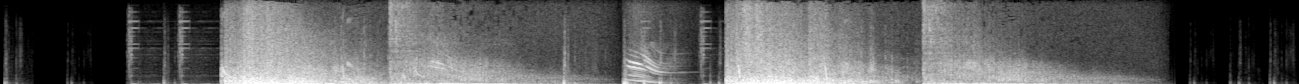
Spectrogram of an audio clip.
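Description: A smoke grenade hisses loudly and slowly fades.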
